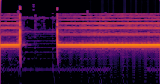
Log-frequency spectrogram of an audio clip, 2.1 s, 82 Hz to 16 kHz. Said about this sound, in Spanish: Eran las 2:25 de la tarde del domingo cuando los móviles de la Comunidad de Madrid empezaron a emitir esa alarma ante, claro, la mirada perpleja de todos, que no sabíamos muy bien qué teníamos que hacer.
